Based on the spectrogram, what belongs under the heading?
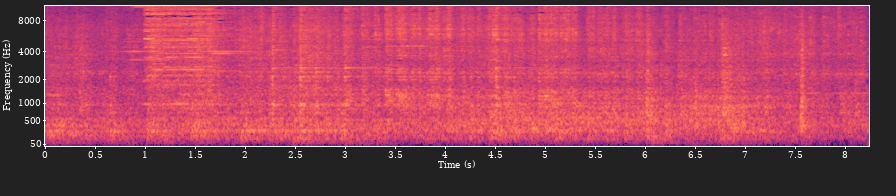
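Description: Freight train of tank cars rolling slowly past, steel wheels on the rails, with faint high wheel squeals now and then. It grows louder about a second in.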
